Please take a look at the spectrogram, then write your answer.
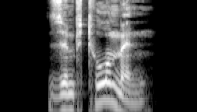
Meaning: dative plural of Symptom
- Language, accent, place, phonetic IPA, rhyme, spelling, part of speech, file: German, Germany, Berlin, [zʏmpˈtoːmən], -oːmən, Symptomen, noun, De-Symptomen.ogg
